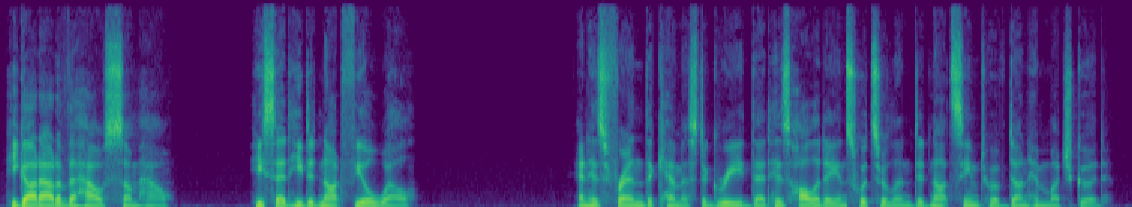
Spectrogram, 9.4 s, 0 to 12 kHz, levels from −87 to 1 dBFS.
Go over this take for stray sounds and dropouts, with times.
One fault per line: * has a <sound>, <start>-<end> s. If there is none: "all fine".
all fine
